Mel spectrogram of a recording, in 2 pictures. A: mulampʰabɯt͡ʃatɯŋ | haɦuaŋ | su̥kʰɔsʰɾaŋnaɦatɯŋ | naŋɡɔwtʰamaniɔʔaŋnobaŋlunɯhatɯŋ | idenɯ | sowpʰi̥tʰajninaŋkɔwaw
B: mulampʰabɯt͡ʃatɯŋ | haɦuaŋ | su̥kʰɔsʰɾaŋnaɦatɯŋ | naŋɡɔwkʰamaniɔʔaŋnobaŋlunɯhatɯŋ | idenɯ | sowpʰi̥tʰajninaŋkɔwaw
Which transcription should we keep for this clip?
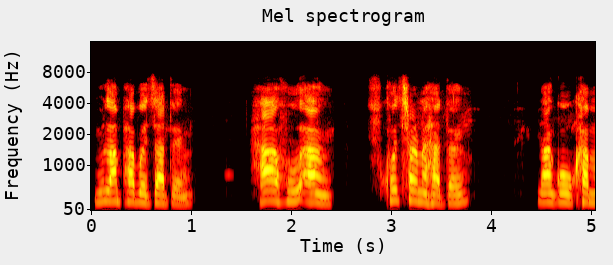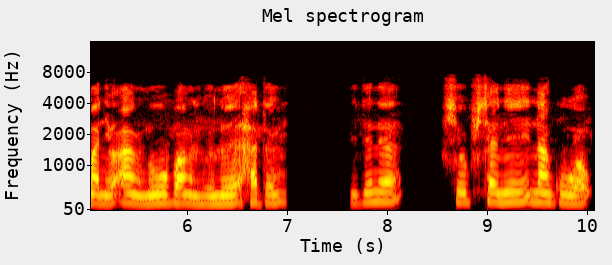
B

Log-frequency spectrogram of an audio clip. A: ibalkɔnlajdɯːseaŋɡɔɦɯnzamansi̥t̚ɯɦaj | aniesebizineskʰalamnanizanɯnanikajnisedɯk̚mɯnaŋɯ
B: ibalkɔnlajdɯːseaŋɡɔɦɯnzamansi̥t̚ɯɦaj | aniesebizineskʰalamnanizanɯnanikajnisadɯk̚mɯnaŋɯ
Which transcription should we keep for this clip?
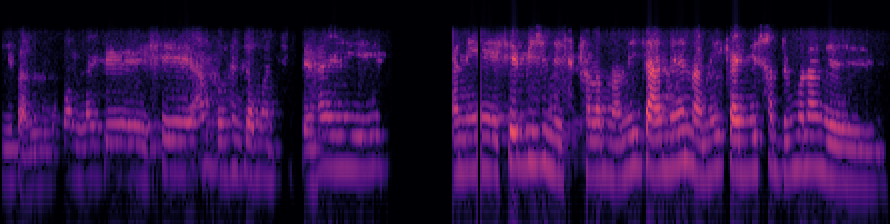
B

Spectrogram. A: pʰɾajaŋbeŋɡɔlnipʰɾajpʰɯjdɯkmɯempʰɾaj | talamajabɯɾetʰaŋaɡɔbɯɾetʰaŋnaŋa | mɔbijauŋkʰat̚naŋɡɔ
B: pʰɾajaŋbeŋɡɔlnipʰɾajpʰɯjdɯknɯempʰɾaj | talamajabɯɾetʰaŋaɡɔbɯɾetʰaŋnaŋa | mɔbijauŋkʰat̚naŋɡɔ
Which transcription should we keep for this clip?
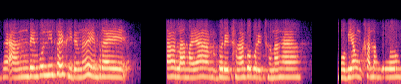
B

